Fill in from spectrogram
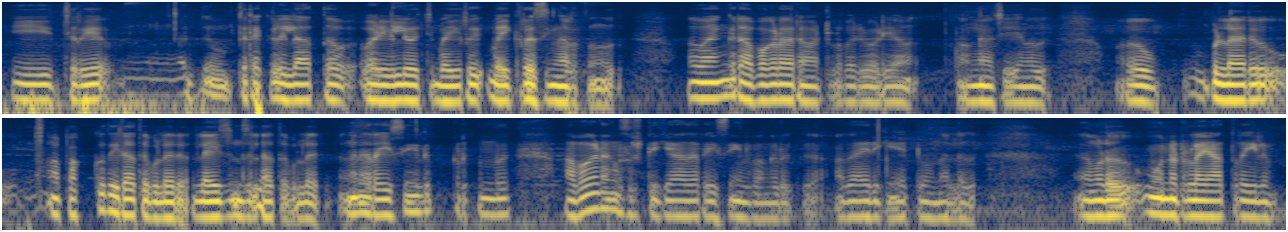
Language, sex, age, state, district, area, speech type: Malayalam, male, 30-45, Kerala, Thiruvananthapuram, rural, spontaneous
